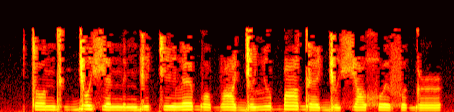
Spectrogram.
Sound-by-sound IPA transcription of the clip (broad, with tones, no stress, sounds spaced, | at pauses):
t ɔ˨ n d ɪ˨ ɡ ɟ ɔ˦ ç ɛ˨ n ɪ˨ ŋ ɡ i˧ c i˧ l ɛ˦ b ɔ˨ b ɑ˦˨ ɟ ʌ˧ ʎ ʊ˦ ɓ ɑ˦ d ɛ˨ ɟ ʊ˨˦ ç ɑ˦ χʷ ɪ˦˨ f ə˧ ɡ ə˞˧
